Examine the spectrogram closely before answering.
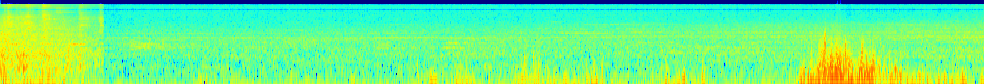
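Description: A high-speed train approaches with a low engine hum, passing close by.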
